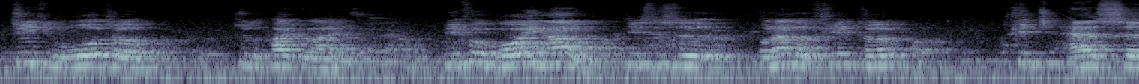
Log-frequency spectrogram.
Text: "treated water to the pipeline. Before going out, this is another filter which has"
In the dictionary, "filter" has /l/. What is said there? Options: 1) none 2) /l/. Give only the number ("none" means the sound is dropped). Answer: 1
